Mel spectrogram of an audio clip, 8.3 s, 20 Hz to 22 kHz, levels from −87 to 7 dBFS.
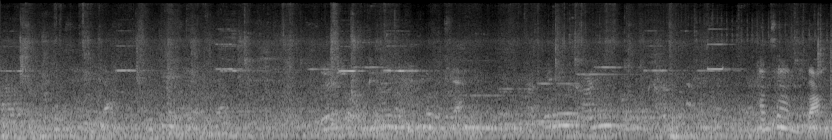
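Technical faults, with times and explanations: No technical faults can be heard in this recording of sounds. There is nothing here that needs a time or an explanation.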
